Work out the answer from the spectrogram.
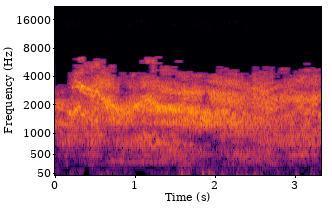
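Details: Hungry white stork chicks near Kaluga, Russia, on a live nest camera: a short, steady stretch of scratchy, wheezing screams with a few faint low thumps.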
